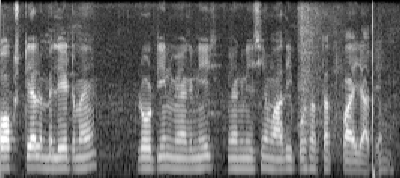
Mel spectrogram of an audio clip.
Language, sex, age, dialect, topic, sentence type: Hindi, male, 60-100, Awadhi Bundeli, agriculture, statement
